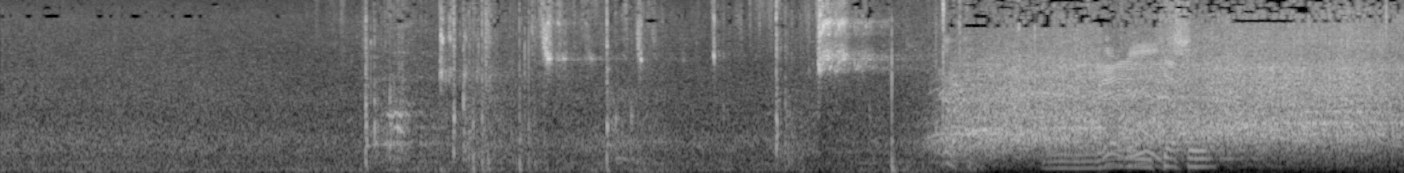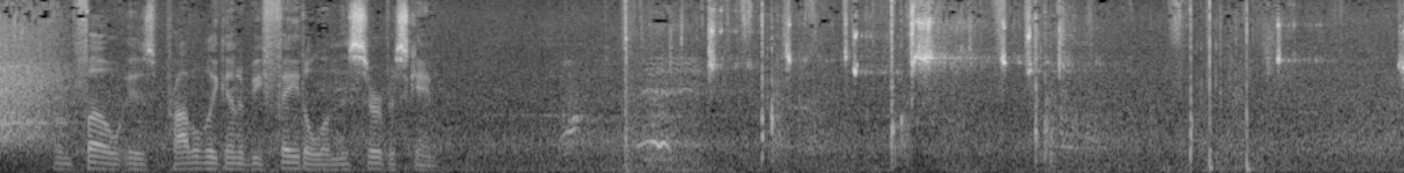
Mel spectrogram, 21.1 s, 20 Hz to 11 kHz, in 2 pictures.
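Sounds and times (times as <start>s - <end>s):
tennis ball bouncing on court: 2.7s - 6.9s, 15.2s - 18.7s, 19.3s - 20.4s
crowd cheering and applause: 6.9s - 11.1s.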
